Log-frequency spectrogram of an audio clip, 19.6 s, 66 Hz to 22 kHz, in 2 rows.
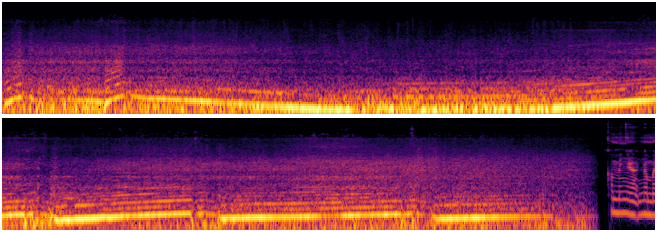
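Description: A Mazda RX-7 FD3S sports car engine revs hard and climbs through several gear changes, loud and close, with pitch rising and dropping in waves before it cuts off abruptly.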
